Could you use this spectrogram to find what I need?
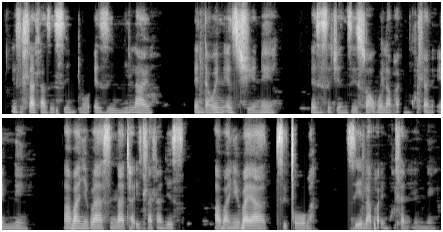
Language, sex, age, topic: North Ndebele, female, 50+, health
